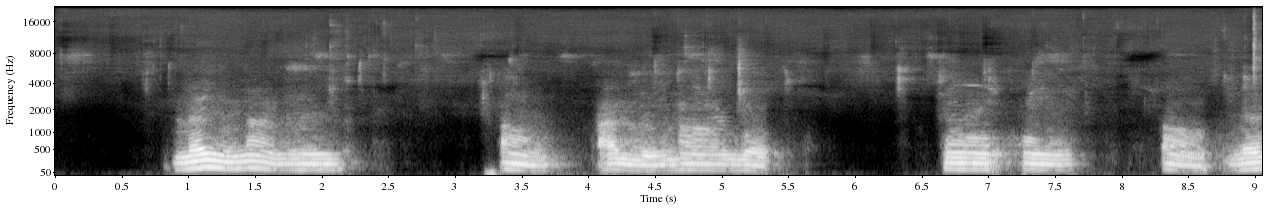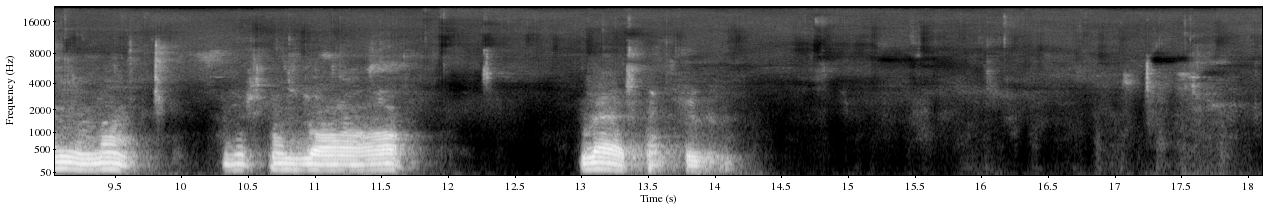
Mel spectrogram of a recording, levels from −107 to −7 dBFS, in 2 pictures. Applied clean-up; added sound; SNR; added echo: neural mask model Resemble Enhance denoiser.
